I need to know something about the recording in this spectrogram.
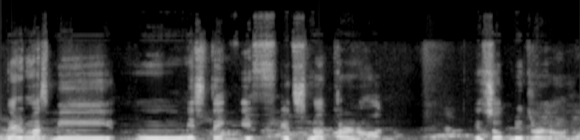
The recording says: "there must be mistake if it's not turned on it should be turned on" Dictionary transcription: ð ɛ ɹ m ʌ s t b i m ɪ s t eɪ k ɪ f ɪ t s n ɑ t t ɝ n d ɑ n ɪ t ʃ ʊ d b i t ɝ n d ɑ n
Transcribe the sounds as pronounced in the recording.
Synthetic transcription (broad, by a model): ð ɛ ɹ m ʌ s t b i m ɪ s t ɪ k ɪ f ɪ t s n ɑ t t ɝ n ɑ n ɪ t s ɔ b i t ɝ n ɑ n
